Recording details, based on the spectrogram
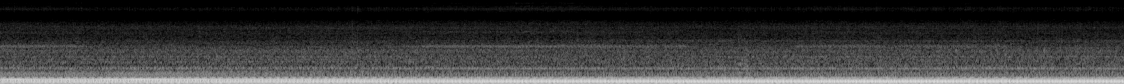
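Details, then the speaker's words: Jeep Gladiator, manual, at cold start, clutch out in neutral: steady idle with a constant squeal riding on it; cause not pinned down, owner suspects a manufacturing fault, transmission also had shifting problems. "Okay, so you guys heard the squeal, but it done that on a cold start. So, I mean, I just don't think it's right."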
